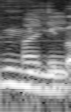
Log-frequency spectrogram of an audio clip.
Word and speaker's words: Meme: halt einfach nicht verstanden das nennt man ein meme es wird meme ausgesprochen was was hat er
